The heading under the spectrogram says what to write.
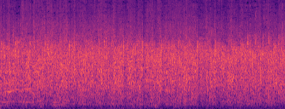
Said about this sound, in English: As we can see from the applause, he hardly needs an introduction, but he is, of course, a professor at the Woodrow Wilson School, Princeton University.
